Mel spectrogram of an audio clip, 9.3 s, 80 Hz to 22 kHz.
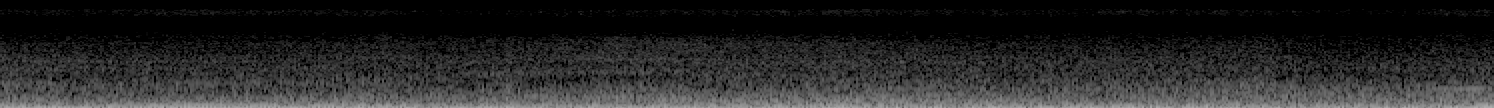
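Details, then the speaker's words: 2004 Ford F-250 5.4 L V8, P0306, cylinder 6 misfire, reported under load, new plug and coil fitted: deep idle with slightly uneven beat and light revs; misfire felt, counter may not register. "I can feel it misfiring, but I don't think the counter's going to count."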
